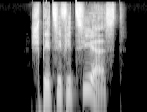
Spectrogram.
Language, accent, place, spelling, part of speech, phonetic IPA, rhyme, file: German, Germany, Berlin, spezifizierst, verb, [ʃpet͡sifiˈt͡siːɐ̯st], -iːɐ̯st, De-spezifizierst.ogg
- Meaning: second-person singular present of spezifizieren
